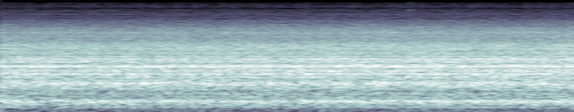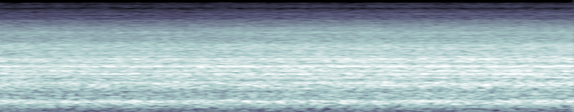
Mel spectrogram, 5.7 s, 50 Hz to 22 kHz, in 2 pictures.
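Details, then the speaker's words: Vivosun 6-inch 390 CFM inline fan running without ducting or filter: steady even whooshing rush, loud open-outlet jet-like airflow, no rattles, ticks or rubbing; ducting and filter expected to quiet it. Normal fan airflow noise. "Alright, so like I said, it's not terrible. If you're, once you put it in line and put some ducting on it, possibly a filter, maybe a couple S-turns on the output side, you won't get that kind of jet engine sound, and it'll be fairly quiet for how much air it's moving."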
